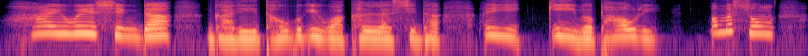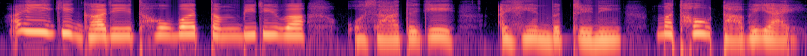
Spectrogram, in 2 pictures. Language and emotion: Manipuri, fearful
